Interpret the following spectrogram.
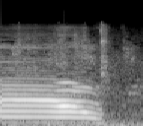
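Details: A tiger gives a drawn-out, tonal meow that holds steady and then sags slightly at the end.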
